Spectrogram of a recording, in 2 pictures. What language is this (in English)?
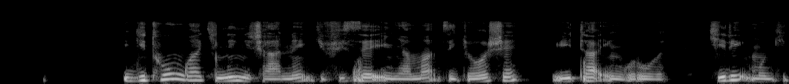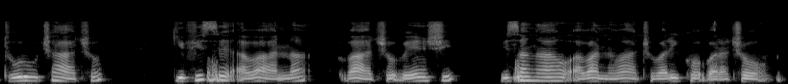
Rundi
